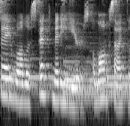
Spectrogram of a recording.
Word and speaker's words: Sexwale: As a political activist, Sexwale, pronounced Sewala, spent many years alongside the late Nelson Mandela as a prisoner of war during apartheid.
